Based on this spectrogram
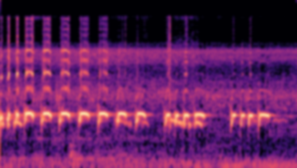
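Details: Local zebra dove, a clear-voiced perkutut, singing loud, evenly spaced hooked notes, then a short gap and a faster trilled group of notes.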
